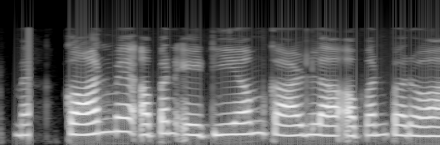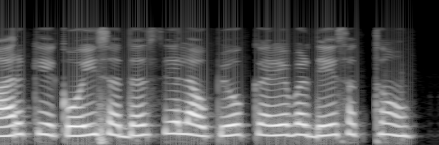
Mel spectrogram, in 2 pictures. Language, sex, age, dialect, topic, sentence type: Chhattisgarhi, female, 31-35, Northern/Bhandar, banking, question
